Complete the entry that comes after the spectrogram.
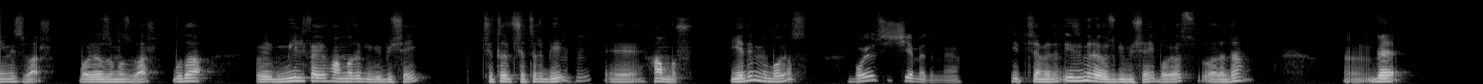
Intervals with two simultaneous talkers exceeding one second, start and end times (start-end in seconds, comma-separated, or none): none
